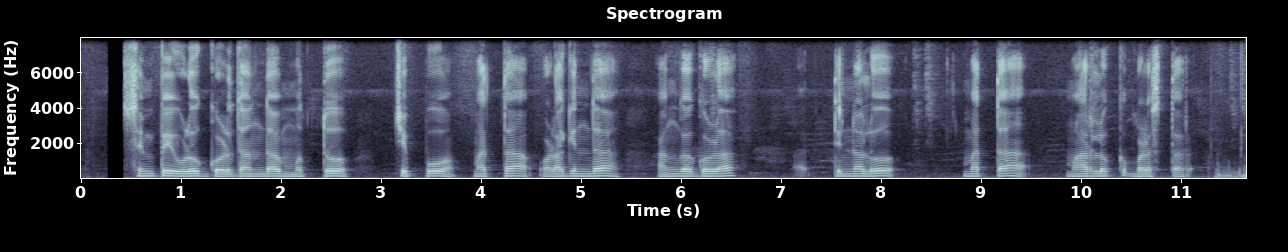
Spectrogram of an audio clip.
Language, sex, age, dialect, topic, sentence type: Kannada, male, 18-24, Northeastern, agriculture, statement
